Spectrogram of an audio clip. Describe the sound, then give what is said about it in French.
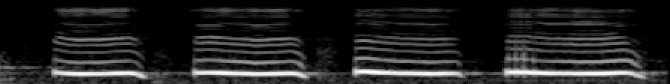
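A person's voice imitates a dog whimpering: four high, whiny, slightly falling cries in an even rhythm, each about a third of a second, clear with no other talk. “Ça, c'est un chien, OK?”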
